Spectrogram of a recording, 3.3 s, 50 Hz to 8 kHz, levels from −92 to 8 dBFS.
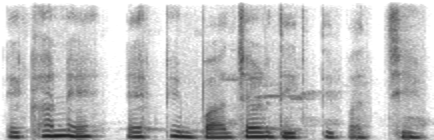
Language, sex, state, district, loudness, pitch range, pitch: Bengali, female, West Bengal, Cooch Behar, -13 LUFS, 235-275 Hz, 255 Hz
